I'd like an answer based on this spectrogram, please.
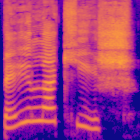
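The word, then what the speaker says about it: Béla Kiss: So his name was Bela Kish, which I'm going to keep going as Bella Kiss. That is how it is spelled.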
